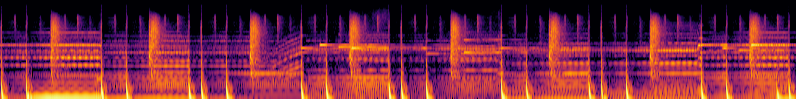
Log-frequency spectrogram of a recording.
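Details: Loud electronic music with heavy bass and regular pounding beats plays throughout, and no animal sound can be picked out.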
